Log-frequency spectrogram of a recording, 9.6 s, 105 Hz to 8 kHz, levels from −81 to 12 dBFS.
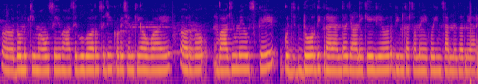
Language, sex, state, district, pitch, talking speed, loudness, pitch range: Hindi, female, Bihar, Araria, 225 Hz, 230 wpm, -16 LUFS, 215-230 Hz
